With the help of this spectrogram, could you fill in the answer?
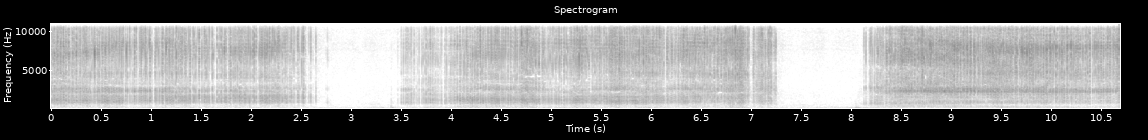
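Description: A soft toothbrush brushes a thin, solid, round blue silicone honeycomb trivet mat, producing a steady, bright scratchy rustle with a low rumble underneath. The brushing briefly stops twice, leaving near-quiet gaps, then resumes at the same even pace.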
